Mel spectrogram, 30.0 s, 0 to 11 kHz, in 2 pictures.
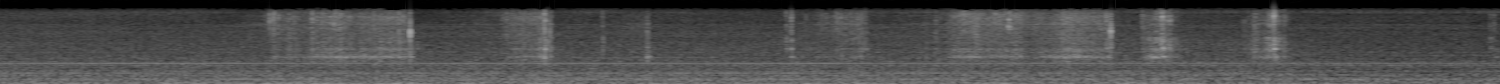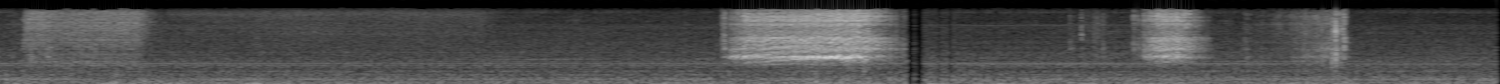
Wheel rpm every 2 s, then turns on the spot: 0, 20, 0, 0, 0, 10, 0, 0, 0, 0, 0, 60, 20, 20, 0.
2-4 24-26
